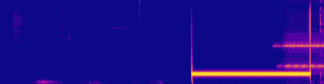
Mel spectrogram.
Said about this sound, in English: Go get the phone. I'm not answering the phone. You go answer the phone.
